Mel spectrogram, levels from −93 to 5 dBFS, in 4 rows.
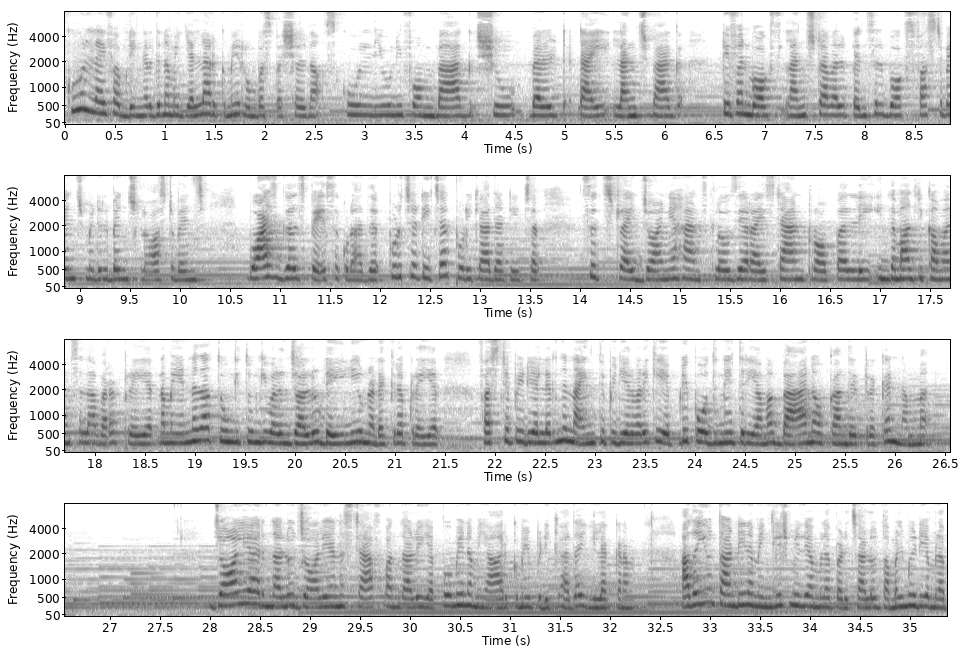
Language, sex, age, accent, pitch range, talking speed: Tamil, female, 20-39, native, 230-265 Hz, 150 wpm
